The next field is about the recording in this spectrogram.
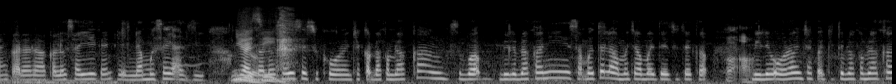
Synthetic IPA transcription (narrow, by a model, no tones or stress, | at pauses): aŋka̰ʔdaɾakalawsajəkanenaməsajəʔa̰siakalawsajəsajəsukaoɾaŋt͡ʃakat̚blakaŋblakaŋsəbap̚biləblakaŋnĩsamət̪əlahmat͡ʃambat̪ət̪ut͡ʃakap̚biləoɾaŋt͡ʃakap̚ki̥t̪əblakaŋblaka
